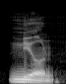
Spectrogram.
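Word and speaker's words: 니은: মিউম আর ন এর কুরিয়ান রূপ এর কুরিয়ান উচ্চারণ হলো নিয়ন মটি একটি মূলত একটি বর্গাকার আর নিয়ন এর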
